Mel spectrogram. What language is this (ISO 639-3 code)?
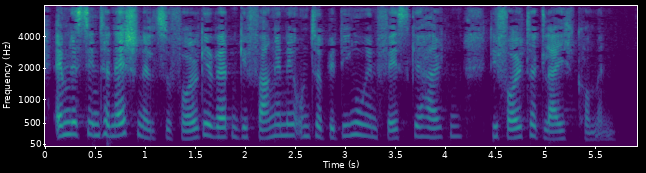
deu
